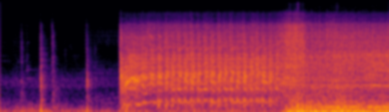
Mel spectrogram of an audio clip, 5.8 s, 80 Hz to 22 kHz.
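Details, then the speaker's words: 1976 Chevrolet C30 dually with a freshly swapped Gen 6 454 big-block and hydraulic roller cam, first start on residual fuel: a few clicks, then it catches into a fairly even, slightly lumpy idle; coolant and power steering leaks noted. "But she idles."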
